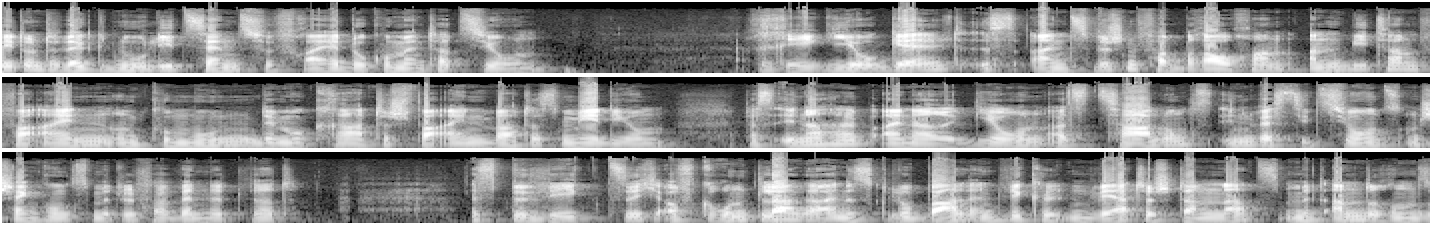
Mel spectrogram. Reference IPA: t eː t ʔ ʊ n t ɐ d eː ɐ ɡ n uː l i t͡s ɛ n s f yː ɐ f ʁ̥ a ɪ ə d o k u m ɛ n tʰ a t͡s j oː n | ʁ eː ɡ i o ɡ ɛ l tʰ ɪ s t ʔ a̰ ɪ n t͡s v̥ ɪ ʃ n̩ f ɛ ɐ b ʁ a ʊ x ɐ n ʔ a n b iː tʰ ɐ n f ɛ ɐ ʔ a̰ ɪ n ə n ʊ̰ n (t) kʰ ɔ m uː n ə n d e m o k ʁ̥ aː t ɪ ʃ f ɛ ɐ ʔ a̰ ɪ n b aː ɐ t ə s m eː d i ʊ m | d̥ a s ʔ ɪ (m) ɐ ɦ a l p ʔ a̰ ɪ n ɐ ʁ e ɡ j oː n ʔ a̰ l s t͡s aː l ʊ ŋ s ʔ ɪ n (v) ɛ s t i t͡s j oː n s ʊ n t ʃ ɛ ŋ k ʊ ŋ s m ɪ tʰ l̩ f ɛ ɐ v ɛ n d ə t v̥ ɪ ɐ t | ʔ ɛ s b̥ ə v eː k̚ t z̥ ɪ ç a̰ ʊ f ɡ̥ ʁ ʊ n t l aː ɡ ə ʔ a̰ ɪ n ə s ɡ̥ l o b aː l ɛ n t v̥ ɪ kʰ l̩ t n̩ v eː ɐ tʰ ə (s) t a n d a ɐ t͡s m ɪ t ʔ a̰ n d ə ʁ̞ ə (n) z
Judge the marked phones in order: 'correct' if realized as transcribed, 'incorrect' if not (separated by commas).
correct, incorrect, correct, incorrect, correct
